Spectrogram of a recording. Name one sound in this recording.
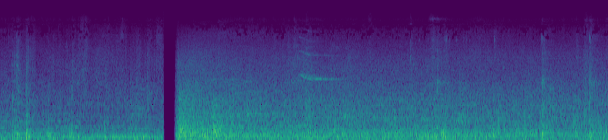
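Suitcase wheels roll and clatter over the ground.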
